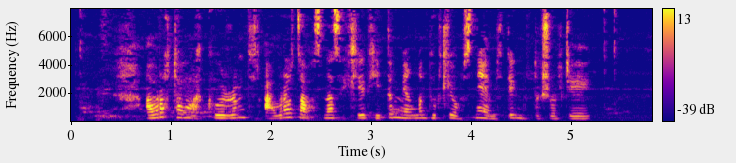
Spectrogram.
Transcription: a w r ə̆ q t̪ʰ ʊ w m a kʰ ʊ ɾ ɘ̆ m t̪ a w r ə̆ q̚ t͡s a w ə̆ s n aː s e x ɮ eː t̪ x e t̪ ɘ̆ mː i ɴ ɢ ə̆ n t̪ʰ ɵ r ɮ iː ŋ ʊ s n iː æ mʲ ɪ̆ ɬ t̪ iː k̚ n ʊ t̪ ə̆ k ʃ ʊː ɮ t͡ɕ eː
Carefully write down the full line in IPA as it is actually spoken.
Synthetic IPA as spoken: a w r ə̆ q t̪ʰ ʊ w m a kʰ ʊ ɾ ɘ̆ m t̪ a w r ə̆ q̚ t͡s a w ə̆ s n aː s e x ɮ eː t̪ x e t̪ ɘ̆ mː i ɴ ɢ ə̆ n t̪ʰ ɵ r ɮ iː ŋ ʊ s n iː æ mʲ ɪ̆ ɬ t̪ iː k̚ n ʊ t̪ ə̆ k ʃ ʊː ɮ t͡ɕ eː

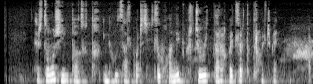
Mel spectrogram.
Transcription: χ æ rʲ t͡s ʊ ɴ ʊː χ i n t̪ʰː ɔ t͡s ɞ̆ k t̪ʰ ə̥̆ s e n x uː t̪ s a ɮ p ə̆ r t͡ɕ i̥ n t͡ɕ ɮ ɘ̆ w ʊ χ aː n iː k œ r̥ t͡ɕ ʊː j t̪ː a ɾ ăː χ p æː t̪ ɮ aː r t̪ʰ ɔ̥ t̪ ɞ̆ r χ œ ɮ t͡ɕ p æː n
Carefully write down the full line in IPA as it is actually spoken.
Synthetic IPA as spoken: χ æ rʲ t͡s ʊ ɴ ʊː ʃ i n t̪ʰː ɔ t͡s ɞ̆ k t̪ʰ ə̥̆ χ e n x uː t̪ s a ɮ p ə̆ r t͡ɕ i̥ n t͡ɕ ɮ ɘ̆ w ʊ χ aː n iː k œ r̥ t͡ɕ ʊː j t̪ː a ɾ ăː χ p æː t̪ ɮ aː r t̪ʰ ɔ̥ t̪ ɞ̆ r χ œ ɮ t͡ɕ p æː n

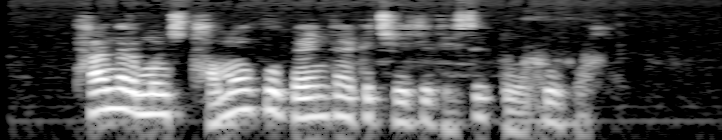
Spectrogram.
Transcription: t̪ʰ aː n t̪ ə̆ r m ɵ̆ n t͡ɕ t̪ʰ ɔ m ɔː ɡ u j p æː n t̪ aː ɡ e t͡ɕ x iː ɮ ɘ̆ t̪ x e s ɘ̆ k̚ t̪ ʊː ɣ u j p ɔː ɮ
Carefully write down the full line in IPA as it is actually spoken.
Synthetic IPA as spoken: t̪ʰ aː n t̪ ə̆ r m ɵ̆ n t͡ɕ t̪ʰ ɔ m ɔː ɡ u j p æː n t̪ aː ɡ e t͡ɕ x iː ɮ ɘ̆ t̪ x e s ɘ̆ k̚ t̪ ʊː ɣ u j p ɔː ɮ

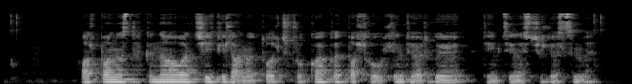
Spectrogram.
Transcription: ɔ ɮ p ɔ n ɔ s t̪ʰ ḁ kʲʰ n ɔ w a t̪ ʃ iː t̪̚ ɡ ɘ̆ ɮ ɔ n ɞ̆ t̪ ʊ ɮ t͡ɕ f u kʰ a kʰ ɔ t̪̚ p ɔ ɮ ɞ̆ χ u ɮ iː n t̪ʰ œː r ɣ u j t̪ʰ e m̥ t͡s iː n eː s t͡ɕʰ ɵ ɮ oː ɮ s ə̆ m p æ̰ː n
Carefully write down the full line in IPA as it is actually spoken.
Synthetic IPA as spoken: ɔ ɮ p ɔ n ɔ s t̪ʰ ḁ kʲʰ n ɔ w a t̪ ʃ iː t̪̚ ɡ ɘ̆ ɮ ɔ n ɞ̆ t̪ ʊ ɮ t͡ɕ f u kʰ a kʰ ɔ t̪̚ p ɔ ɮ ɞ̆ χ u ɮ iː n t̪ʰ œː r ɣ u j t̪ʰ e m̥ t͡s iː n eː s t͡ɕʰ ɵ ɮ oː ɮ s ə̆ m p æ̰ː n

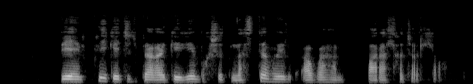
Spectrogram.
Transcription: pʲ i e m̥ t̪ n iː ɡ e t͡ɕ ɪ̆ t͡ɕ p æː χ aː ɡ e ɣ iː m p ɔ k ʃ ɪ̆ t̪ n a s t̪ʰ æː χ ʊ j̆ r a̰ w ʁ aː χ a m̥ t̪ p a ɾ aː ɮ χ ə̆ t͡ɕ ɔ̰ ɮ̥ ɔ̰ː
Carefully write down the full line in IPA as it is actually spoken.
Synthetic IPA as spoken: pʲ i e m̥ t̪ n iː ɡ e t͡ɕ ɪ̆ t͡ɕ p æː ʁ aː ɡ e ɣ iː m p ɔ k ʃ ɪ̆ t̪ n a s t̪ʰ æː χ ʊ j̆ r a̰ w ʁ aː χ a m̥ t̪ p a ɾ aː ɮ χ ə̆ t͡ɕ ɔ̰ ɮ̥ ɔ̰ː

